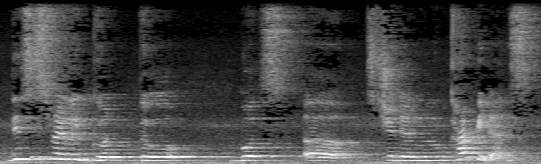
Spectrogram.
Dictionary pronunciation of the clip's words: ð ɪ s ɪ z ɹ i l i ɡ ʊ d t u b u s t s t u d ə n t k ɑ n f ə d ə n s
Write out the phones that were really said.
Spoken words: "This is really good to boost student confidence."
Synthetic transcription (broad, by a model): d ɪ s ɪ s ɹ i l i ɡ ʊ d t u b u t s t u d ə n k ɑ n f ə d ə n s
